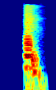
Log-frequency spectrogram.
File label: melee default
